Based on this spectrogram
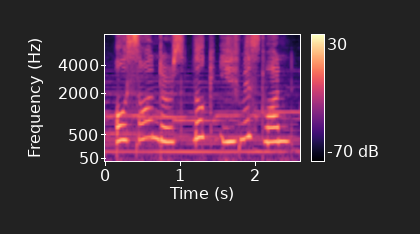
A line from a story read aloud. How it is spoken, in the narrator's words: piped the youngest child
